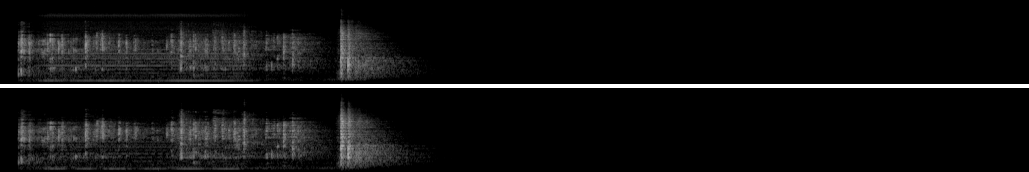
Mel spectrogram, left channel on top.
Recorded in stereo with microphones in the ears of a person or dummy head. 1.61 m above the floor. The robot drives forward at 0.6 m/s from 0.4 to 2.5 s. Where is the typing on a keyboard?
25° left (ahead or behind), 0.6 m; by 3.6 s 10° left (ahead or behind), 1.9 m.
